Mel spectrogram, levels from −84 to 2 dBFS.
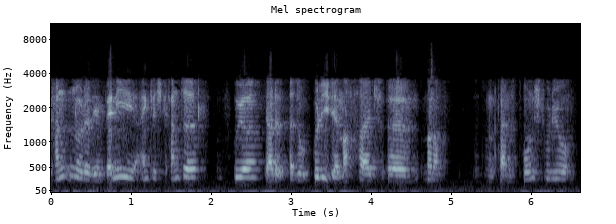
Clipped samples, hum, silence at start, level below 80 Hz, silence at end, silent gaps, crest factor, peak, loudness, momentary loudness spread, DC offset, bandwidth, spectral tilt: under 0.1%; none; 0 s; -70 dBFS; 0.1 s; none; 22 dB; -10 dBFS; -30 LUFS; 9 LU; under 0.1%; 7.2 kHz; -3.5 dB/octave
